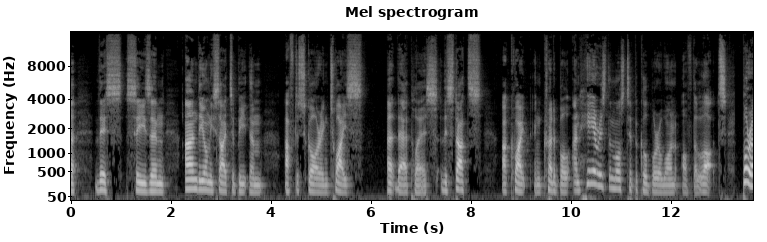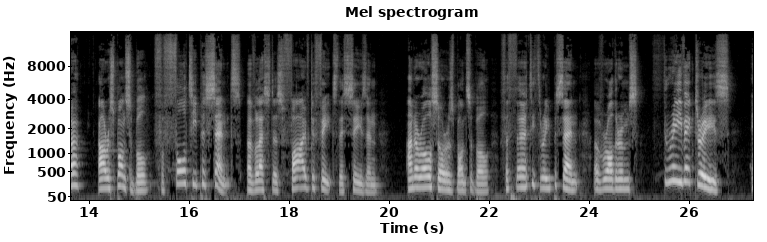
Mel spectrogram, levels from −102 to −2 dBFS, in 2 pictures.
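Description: Nothing in this speech recording stands out as a technical problem; it just runs along without a hitch.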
